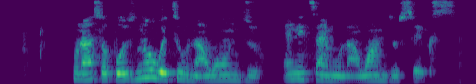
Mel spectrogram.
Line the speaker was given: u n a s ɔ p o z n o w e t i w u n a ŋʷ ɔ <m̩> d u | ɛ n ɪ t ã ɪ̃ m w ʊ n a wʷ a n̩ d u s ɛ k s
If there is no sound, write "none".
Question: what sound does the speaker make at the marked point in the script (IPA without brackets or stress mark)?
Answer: n̩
